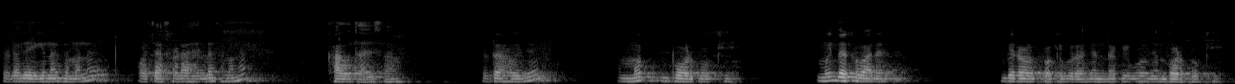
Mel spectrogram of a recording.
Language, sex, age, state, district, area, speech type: Odia, male, 30-45, Odisha, Subarnapur, urban, spontaneous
